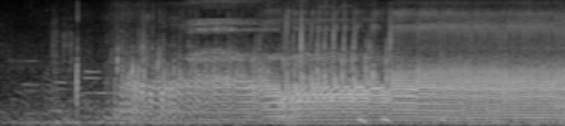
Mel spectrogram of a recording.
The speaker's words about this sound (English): Yeah, first of all, it sounds like he shit his pants at every one of them. He's got a little handheld fart thing. Yeah, he has to. See, his hands are in his pockets most of the time.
